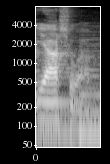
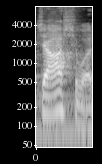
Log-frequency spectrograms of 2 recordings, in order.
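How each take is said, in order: First: The name has a German pronunciation. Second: The name has an English pronunciation. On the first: This is the intended original pronunciation. "it's supposed to be Joshua because it's German" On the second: This is how English-speaking readers say it. "English speakers reading this, we say we say Joshua"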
